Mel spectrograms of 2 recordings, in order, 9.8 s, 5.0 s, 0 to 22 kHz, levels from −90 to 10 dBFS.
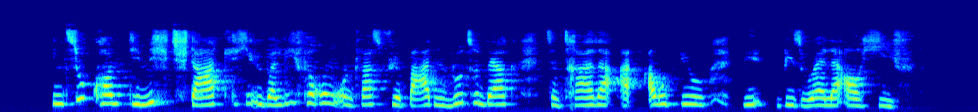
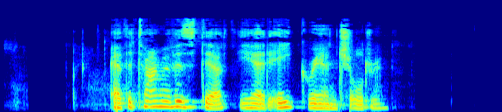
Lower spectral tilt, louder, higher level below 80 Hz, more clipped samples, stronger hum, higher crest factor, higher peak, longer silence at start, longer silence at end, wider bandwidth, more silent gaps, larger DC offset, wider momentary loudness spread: second, -3 dB/octave vs -5.5 dB/octave; second, -35 LUFS vs -21 LUFS; second, -84 dBFS vs -56 dBFS; neither; neither; about the same, 20 dB vs 18 dB; second, -16 dBFS vs -6 dBFS; second, 0.55 s vs 1.1 s; second, 0.7 s vs 1.15 s; second, 7.8 kHz vs 11.5 kHz; neither; neither; first, 12 LU vs 6 LU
